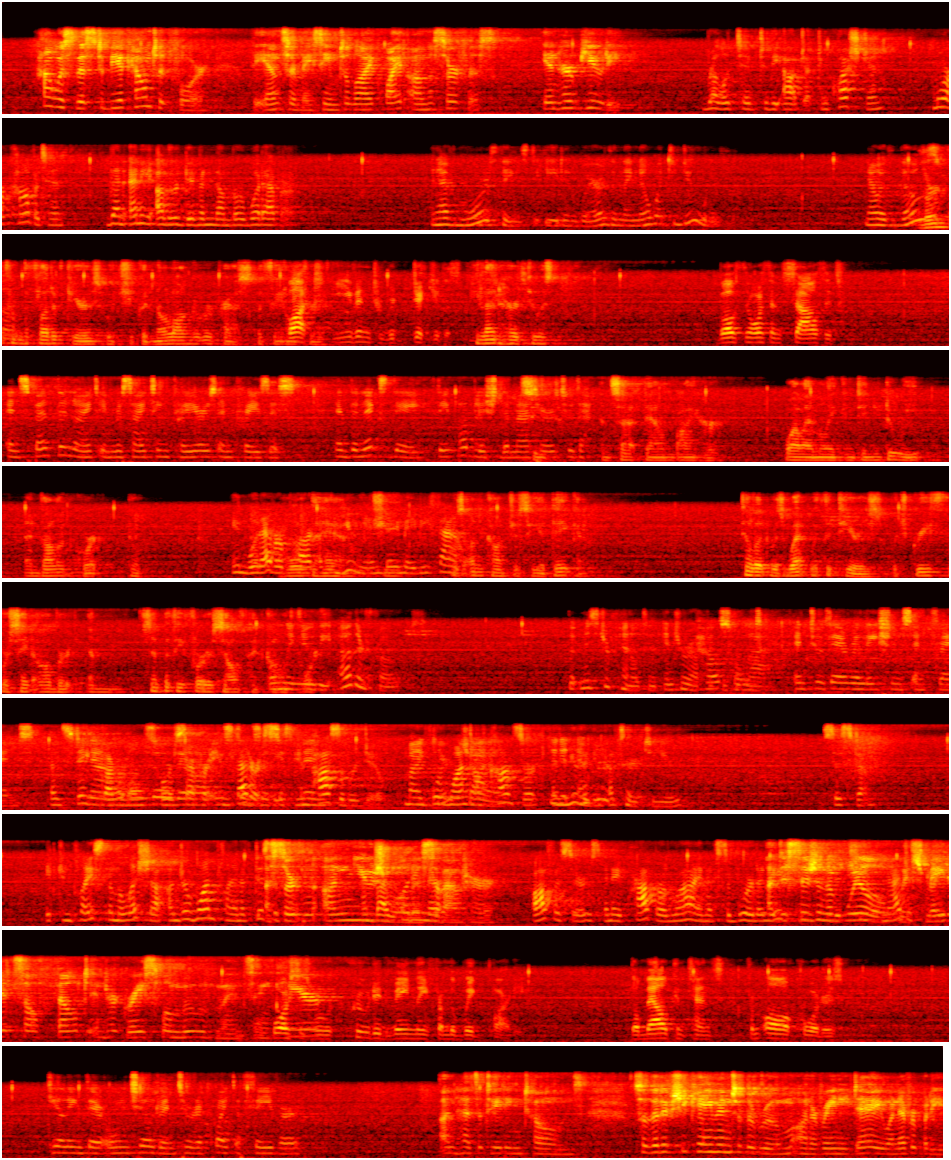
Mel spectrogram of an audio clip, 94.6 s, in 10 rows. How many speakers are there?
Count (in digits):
6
